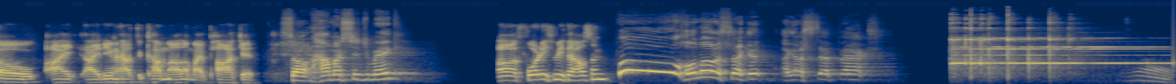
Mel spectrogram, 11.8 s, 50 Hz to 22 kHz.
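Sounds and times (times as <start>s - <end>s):
speech: 0.0s - 4.1s, 5.0s - 8.9s
victory bell rung in celebration: 9.5s - 11.7s.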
